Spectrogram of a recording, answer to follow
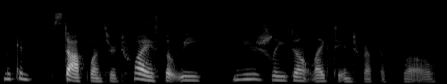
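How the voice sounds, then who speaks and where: Actress as an expressive, composed TV host mother. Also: lowish voice, normal speed, dry recording. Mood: placating, professional. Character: seasoned female TV talk show host and mother, composed, placating. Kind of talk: staged play reading. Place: indoors on a Zoom call. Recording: dry video call recording.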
